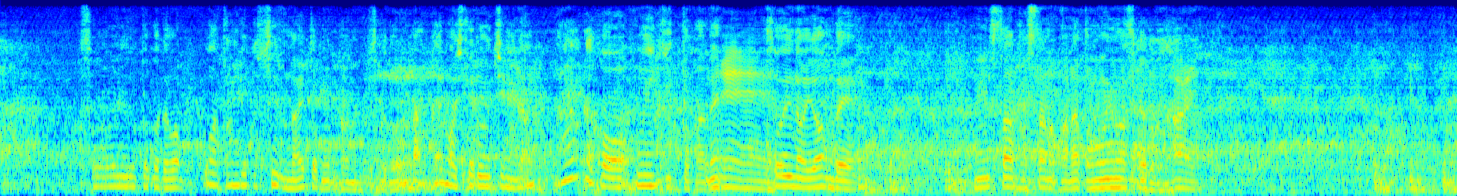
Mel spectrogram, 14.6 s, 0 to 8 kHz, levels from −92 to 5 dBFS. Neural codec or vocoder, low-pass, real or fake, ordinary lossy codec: codec, 16 kHz, 4 kbps, FunCodec, trained on Chinese and English, 50 frames a second; 7.2 kHz; fake; none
